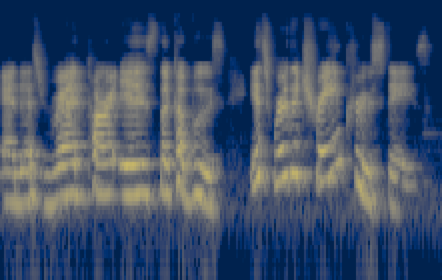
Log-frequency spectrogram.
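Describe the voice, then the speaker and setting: A young woman leads a storytime for little children in a high voice. She talks slowly and deliberately, in simple phrases. She is picked up from a little way off, with prominent ukulele music. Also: very animated. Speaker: children's library storytime host. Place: indoor storytime set. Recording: distant mic, ukulele music. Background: ukulele strumming.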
